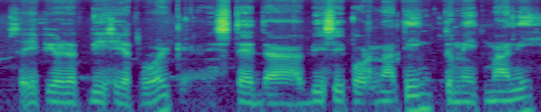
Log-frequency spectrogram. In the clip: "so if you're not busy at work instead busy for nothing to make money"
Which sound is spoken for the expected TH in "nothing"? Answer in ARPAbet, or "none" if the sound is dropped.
T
